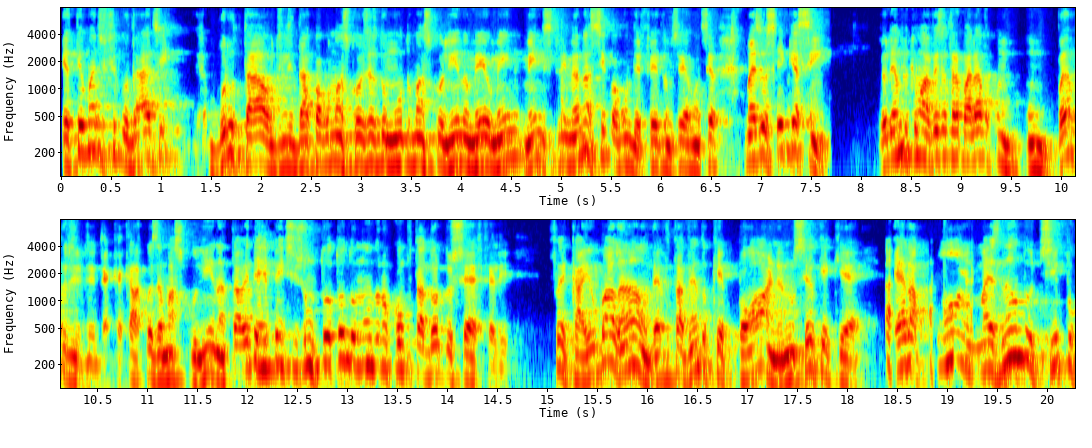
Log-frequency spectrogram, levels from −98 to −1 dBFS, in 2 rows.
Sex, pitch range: male, 140-200 Hz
